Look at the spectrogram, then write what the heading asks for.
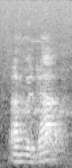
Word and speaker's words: Avodah: Avodah. When you ask that question, you try to remember those words. Those are impossible words to remember. I gotta punch them up in my notes here. Yeah, avodah is A-V-O-D-A-H.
